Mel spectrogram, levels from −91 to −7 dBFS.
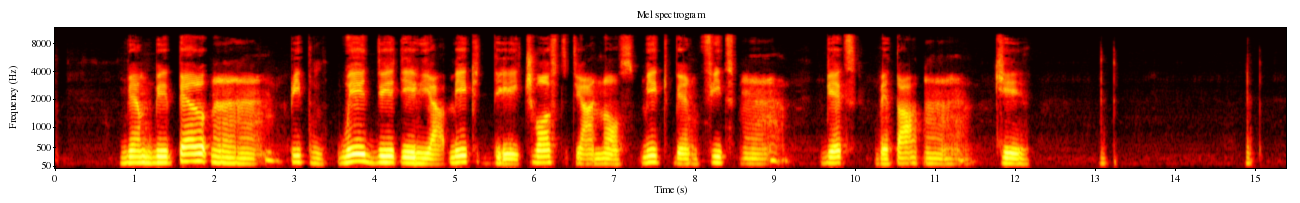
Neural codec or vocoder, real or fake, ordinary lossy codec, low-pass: autoencoder, 22.05 kHz, a latent of 192 numbers a frame, VITS, trained on one speaker; fake; AAC, 48 kbps; 9.9 kHz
